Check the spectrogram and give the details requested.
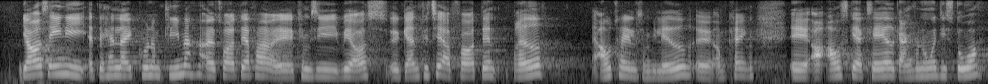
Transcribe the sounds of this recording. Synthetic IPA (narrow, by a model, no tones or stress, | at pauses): jɑ̈æɒ̽səe̝ːniiʔæd̥e̝ɦænlɐe̝ɡ̥əkʰɔ̽nɒ̽mkʰliːmæɒ̽jɑ̈ɪt͡sʰʁo̝ɐ̰d̥æɐ̰fɒ̽økʰæmænsiːʋe̝jäɒ̽sɡ̥æɐnəkʰʋit͡sʰe̝̰ːɐfɒ̽d̥enb̥ʁɛð̞ˠə | ɑ̈ʊt͡sʰɛːləsɒ̽mʋilɛːʊð̞̩ˠøɒ̽mkʰʁeŋ̰ʔøʔɒ̽ʔɑ̈ʊsɡ̥eɐkʰlɛːð̞ˠɡ̥ɑ̈ŋəpʰɒ̽no̝ːnæd̥isd̥o̝ːɐ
